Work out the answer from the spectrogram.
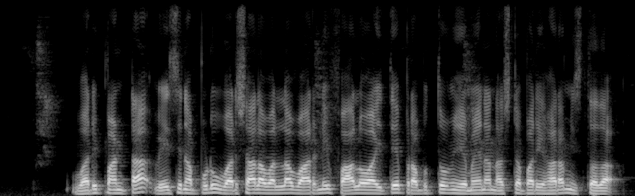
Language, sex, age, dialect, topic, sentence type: Telugu, male, 36-40, Telangana, agriculture, question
